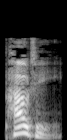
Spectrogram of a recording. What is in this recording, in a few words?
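"pouty", British English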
